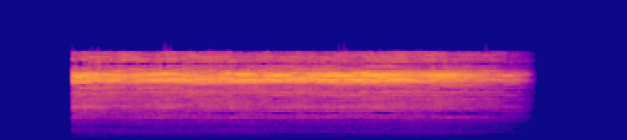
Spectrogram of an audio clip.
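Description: Electronic static-like hiss with a bright, high-pitched buzz: a synthetic sound effect that cuts in abruptly about a second in, holds steady and tapers off near the end.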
